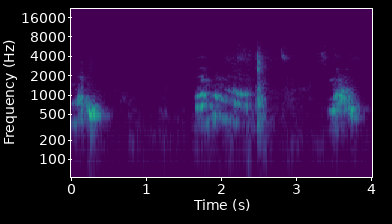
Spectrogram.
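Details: Seven-week-old Cavalier King Charles Spaniel puppies from Daisy's litter, kept in an indoor puppy pen in the middle of a home, whimper: a short whine, then a longer wavering whimper broken by a sharp click, and a final brief whine.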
